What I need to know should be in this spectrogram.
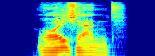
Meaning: present participle of räuchern
- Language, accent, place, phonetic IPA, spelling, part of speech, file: German, Germany, Berlin, [ˈʁɔɪ̯çɐnt], räuchernd, verb, De-räuchernd.ogg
